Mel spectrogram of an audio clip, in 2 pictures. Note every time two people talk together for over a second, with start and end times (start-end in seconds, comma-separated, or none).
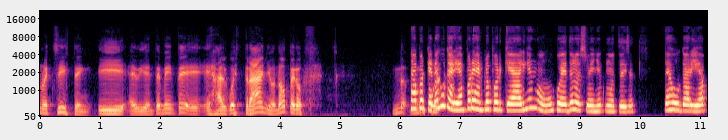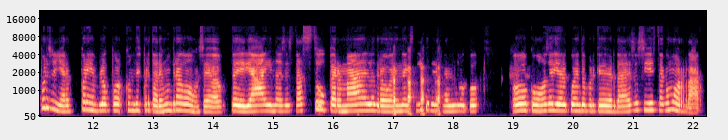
none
